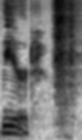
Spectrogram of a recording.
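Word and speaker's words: Wyrd: and other mythologies and it's not pronounced word it's pronounced weird it's like it's not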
